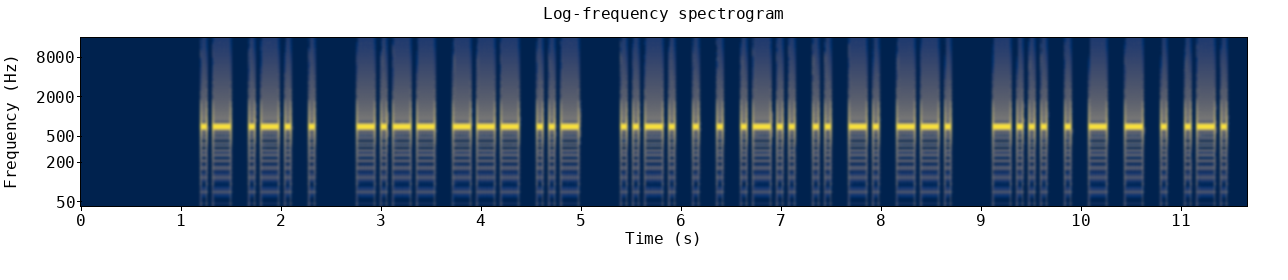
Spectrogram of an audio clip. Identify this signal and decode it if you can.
Morse code, heard as a keyed tone, about 20 wpm, 700 Hz. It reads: ARE YOU FEELING BETTER
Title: Sentences from Top 1200 Words 20wpm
